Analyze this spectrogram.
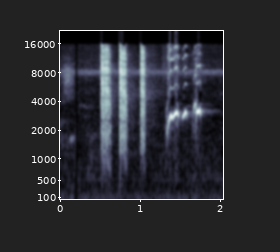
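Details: Female White-rumped shama calling to a male, giving three loud harsh rasping bursts then three short rising whistled notes in quick succession.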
